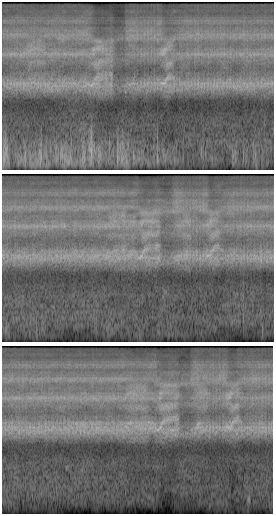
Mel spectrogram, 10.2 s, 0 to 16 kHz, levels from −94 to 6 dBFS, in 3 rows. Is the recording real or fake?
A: fake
